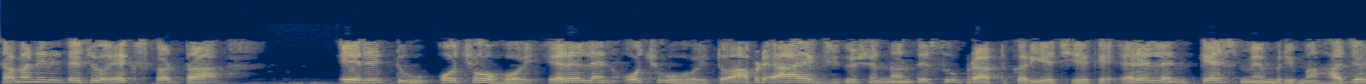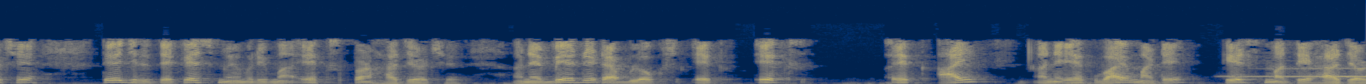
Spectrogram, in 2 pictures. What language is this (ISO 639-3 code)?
guj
